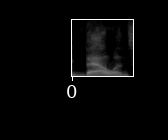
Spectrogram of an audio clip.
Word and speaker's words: Vallance: Okay, it's an honor and a pleasure to be here with Jeffrey Vallance. Is that the correct way to pronounce it?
